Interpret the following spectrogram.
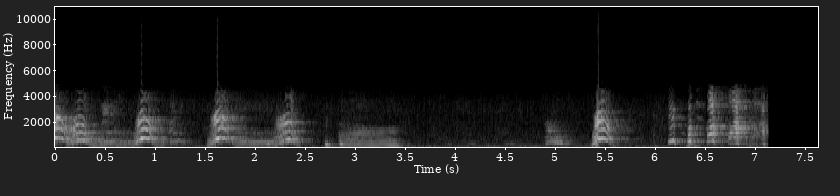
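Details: A 3-month-old Cavalier King Charles Spaniel puppy gives high, sharp yapping barks in uneven bursts, barking along with dogs in a Christmas advert.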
